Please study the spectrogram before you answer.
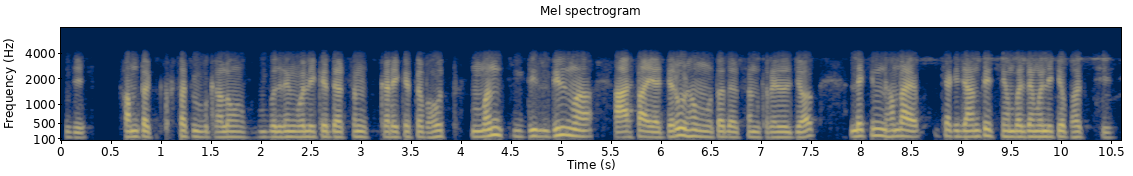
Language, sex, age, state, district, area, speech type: Maithili, male, 30-45, Bihar, Supaul, urban, conversation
